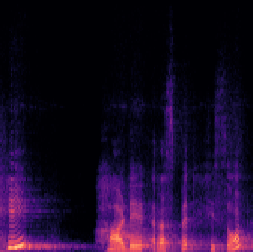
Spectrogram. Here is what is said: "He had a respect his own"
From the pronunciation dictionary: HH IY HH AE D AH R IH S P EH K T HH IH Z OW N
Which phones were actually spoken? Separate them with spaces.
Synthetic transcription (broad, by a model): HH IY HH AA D AH R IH S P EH T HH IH S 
